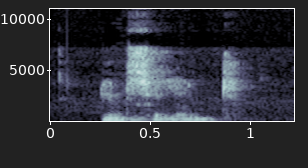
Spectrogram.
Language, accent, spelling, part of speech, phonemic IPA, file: English, Southern England, insolent, adjective / noun, /ˈɪn.sə.lənt/, LL-Q1860 (eng)-insolent.wav
- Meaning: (adjective) 1. Insulting in manner or words, particularly in an arrogant or insubordinate manner 2. Rude; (noun) A person who is insolent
